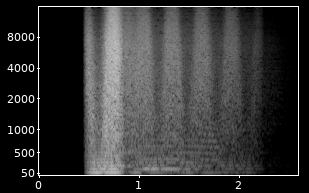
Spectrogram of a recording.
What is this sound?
Woosh made with Synister synth.
Edited in Cubase Pro 10
Ricardo Robles
Música & Sound FX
